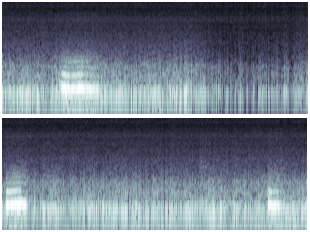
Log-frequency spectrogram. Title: 😺Parker the Cat Snoring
